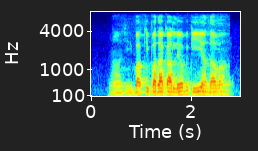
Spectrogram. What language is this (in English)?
Punjabi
